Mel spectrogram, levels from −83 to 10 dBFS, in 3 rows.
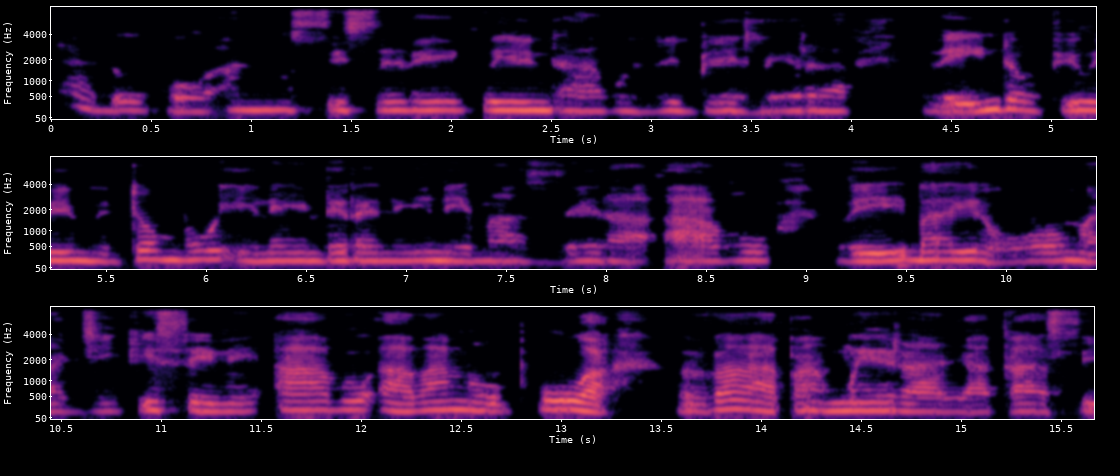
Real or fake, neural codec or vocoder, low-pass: fake; codec, 16 kHz, 4 kbps, FreqCodec, larger model; 7.2 kHz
